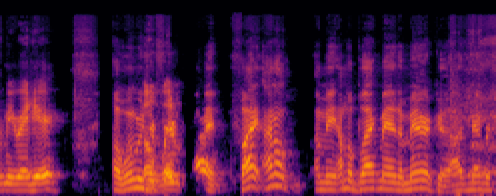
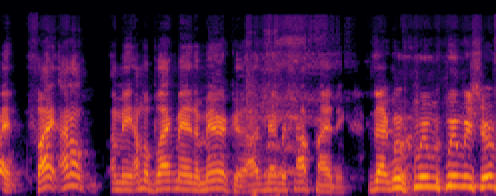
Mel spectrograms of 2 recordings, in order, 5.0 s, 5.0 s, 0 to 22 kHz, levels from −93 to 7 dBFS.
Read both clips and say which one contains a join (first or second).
first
